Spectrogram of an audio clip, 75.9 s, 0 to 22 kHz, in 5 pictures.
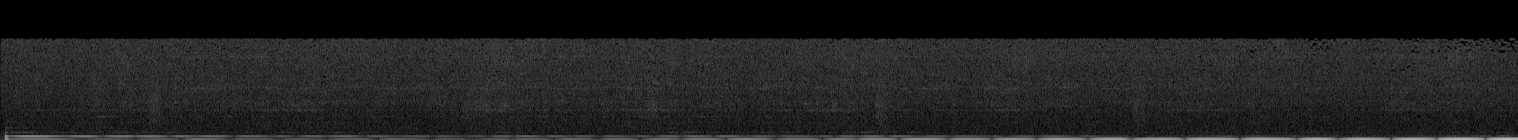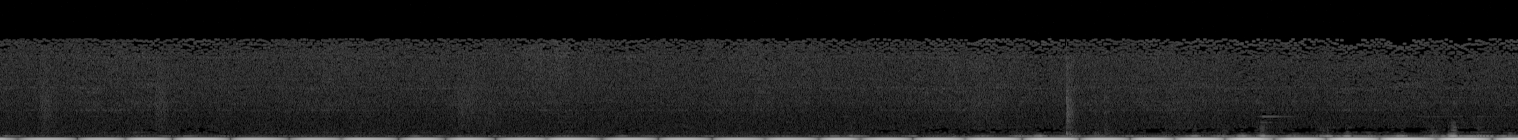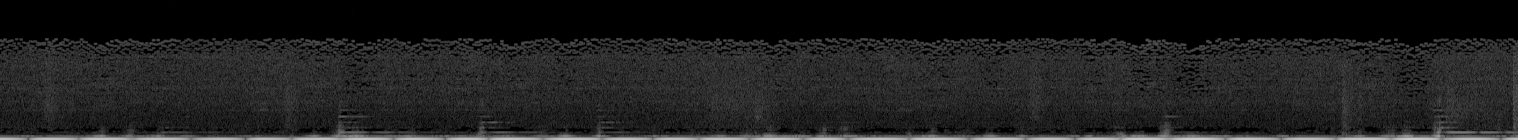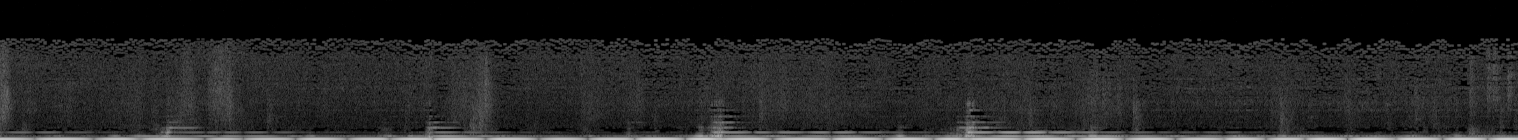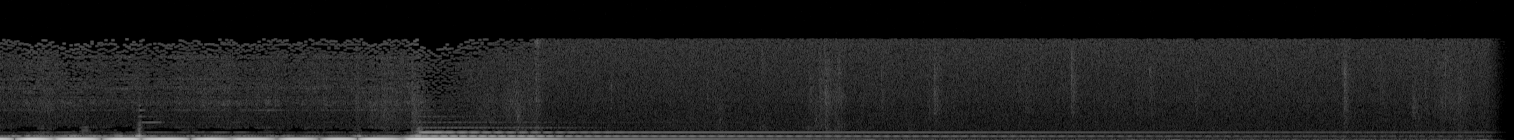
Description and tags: singing-bowl-leather02
Another recording of the same singing bowl played with the leather part of the mallet. While it gives a rather special bass sound, the leather part is supposed to be the handle of the mallet, so I'm not sure it's meant to be played this way, at least in a traditional sense.
thalamus-lab, harmonic, singing-bowl, tibetan-bowl, bowl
